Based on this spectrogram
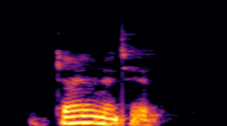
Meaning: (adjective) Being or relating to a donation; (noun) A gift; a largess; a gratuity
- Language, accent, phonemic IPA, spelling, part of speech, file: English, Southern England, /ˈdəʊnətɪv/, donative, adjective / noun, LL-Q1860 (eng)-donative.wav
